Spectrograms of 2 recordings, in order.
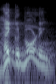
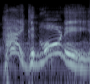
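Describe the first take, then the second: First: It is said flatly, without warmth. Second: It is said warmly, smiling and projected.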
